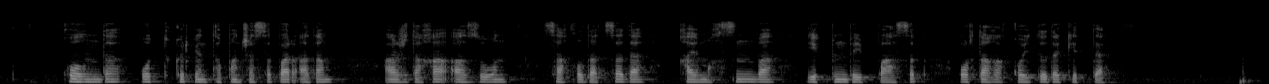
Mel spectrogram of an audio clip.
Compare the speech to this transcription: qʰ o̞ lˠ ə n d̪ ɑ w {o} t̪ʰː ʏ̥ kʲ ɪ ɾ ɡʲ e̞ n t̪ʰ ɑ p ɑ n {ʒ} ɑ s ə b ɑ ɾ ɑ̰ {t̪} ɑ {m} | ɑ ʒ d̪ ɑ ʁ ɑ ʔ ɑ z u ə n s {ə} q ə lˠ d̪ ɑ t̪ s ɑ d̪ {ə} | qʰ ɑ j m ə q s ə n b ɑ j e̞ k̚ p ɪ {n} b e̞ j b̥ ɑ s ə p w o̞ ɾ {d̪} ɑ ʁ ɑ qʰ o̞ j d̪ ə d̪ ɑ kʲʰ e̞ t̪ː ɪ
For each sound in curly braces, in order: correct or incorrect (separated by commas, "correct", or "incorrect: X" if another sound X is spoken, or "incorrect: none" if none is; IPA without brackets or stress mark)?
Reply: correct, incorrect: ʃ, incorrect: d̪, correct, incorrect: ɑ, incorrect: ɑ, correct, incorrect: t̪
